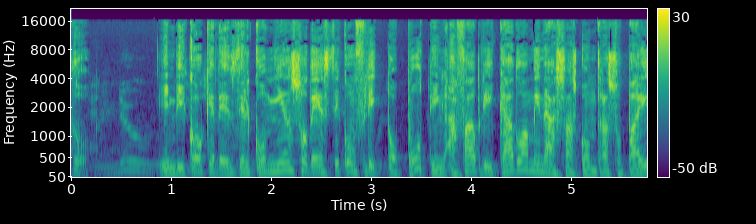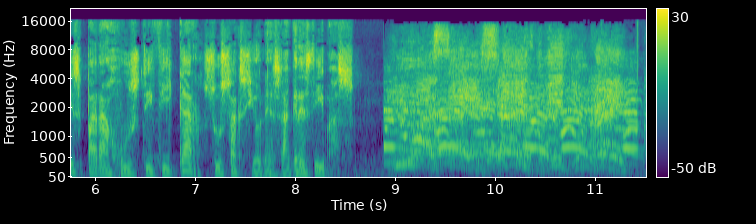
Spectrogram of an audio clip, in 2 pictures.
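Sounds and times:
speech: 0.0 - 9.4
crowd shouting and cheering in support at rally: 8.9 - 11.5.

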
